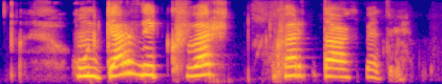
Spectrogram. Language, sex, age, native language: Icelandic, female, 10, Icelandic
